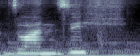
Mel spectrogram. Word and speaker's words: Zwanzig: Remember, dig will not be dig, but dish. Yeah, like Zwanzig.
